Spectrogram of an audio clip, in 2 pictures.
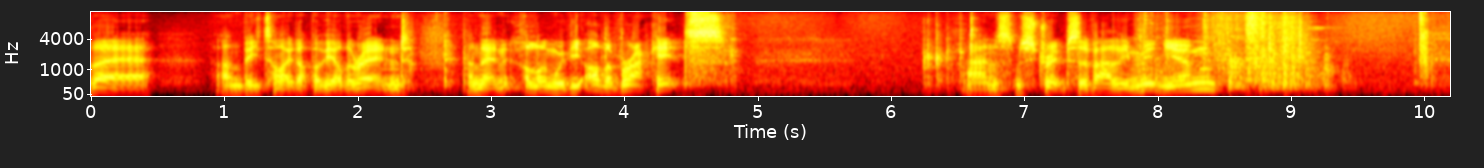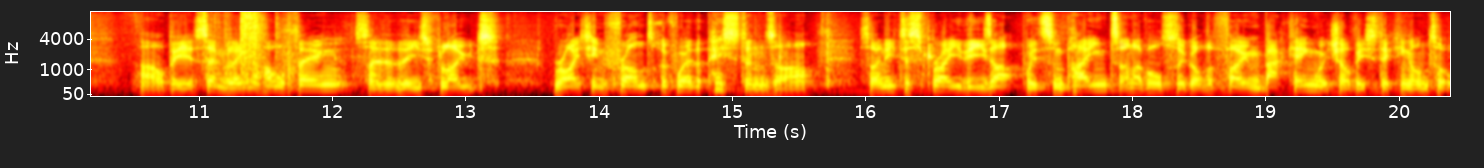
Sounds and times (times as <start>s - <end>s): Speech: 0.0s - 4.9s, 6.5s - 8.6s, 10.5s - 20.3s
Inside, small room: 0.0s - 20.3s.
